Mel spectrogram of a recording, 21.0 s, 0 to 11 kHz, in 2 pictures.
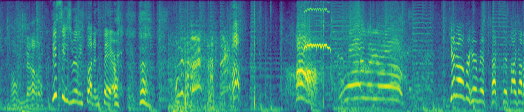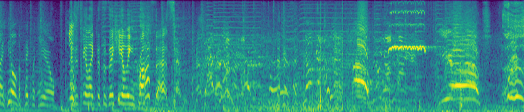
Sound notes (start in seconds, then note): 2.4 gasps; 6.0 whistle blows; 6.1 exhales; 17.9 whistle blows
